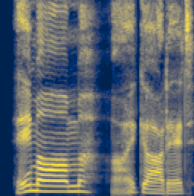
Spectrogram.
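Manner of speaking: tired, worn-out, slow and weary. Ginny answers her mom on the phone, wearily. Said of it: "I responded wearily".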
